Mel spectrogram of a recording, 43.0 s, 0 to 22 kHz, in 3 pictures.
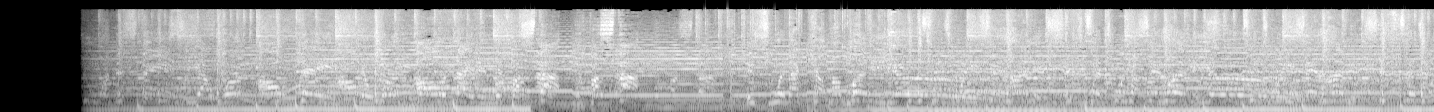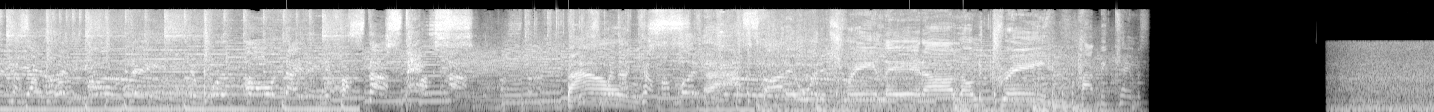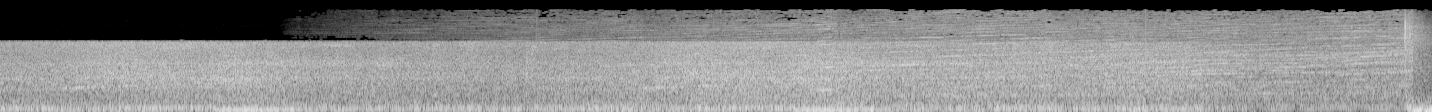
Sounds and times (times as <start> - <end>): Music: 0.8 - 25.8, 36.5 - 43.0.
